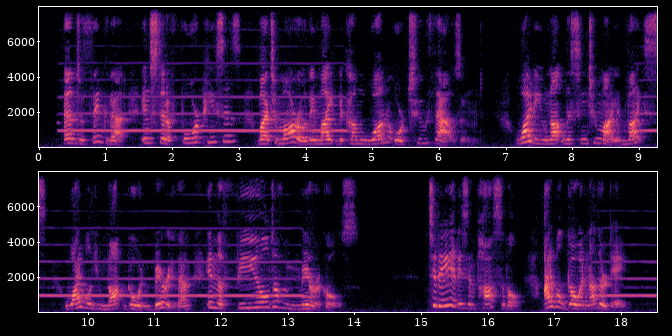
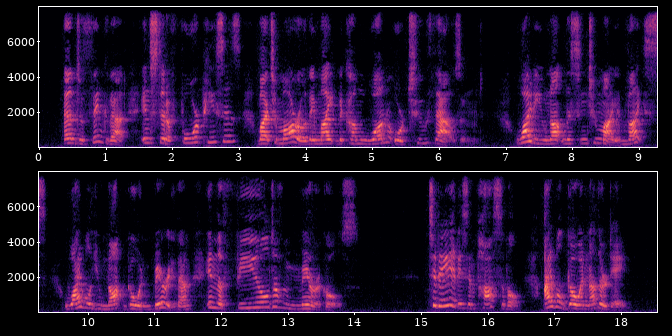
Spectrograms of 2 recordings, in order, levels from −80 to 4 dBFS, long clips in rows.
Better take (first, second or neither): second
